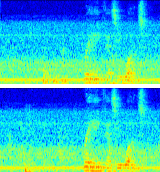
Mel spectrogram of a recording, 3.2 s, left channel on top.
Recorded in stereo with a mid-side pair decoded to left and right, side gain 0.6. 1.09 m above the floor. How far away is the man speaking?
About 1.7 m.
